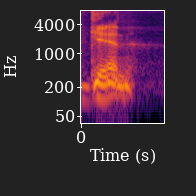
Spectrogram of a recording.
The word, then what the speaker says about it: Ginn: How do you say your name? – It's Ginn.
